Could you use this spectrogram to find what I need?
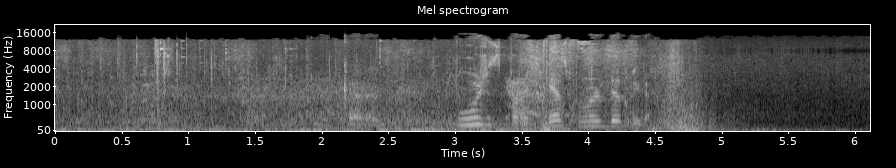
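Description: A man grunts and shouts with effort.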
